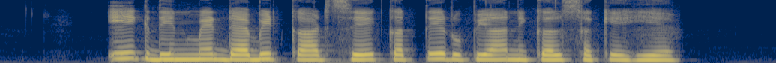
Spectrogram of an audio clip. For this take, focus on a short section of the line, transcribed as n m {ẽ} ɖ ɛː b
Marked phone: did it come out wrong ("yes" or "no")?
no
